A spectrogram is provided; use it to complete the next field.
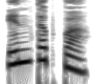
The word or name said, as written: ಎಂತಪ್ಪ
